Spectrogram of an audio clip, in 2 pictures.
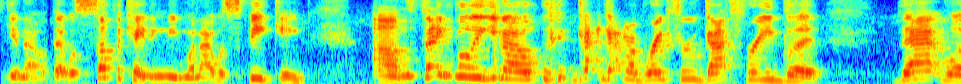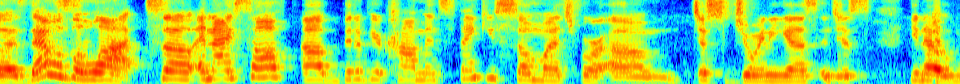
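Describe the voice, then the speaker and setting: A young woman hosting a casual livestream, chatting and reading viewer comments, repeating herself as she talks. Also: mid-range voice. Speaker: YouTube host.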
